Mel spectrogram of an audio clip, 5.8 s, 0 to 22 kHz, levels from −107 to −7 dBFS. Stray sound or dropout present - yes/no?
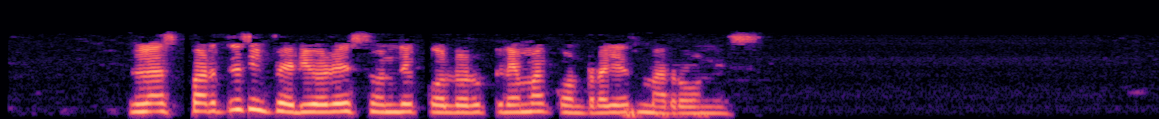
no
